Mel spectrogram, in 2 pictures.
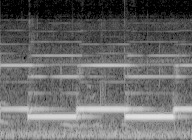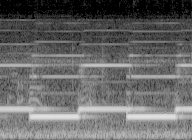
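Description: Railway level-crossing warning alarm sounding as a train approaches: an electronic two-tone signal alternating evenly between a lower and a higher note, about every three-quarters of a second.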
